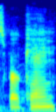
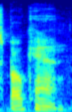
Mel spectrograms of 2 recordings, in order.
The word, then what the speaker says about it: Spokane: Well, let me tell you, if I'd have been from 50 miles outside of Spokane... Spokane. It's pronounced Spokane.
